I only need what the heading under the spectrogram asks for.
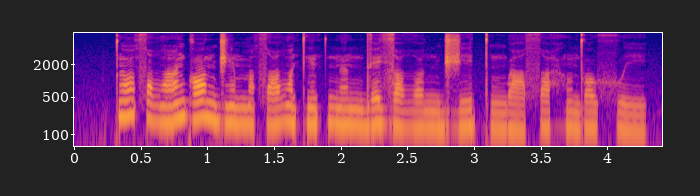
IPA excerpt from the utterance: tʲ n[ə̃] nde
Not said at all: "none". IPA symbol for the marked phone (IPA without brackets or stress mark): ə̃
